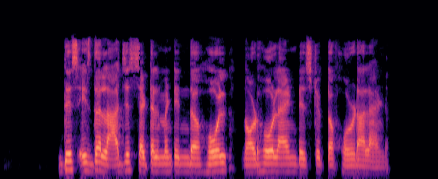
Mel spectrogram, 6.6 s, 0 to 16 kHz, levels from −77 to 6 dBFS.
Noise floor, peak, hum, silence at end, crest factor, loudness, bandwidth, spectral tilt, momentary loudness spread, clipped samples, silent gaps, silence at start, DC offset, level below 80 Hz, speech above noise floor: -85 dBFS; 0 dBFS; none; 0.75 s; 18 dB; -17 LUFS; 8.2 kHz; -3 dB/octave; 7 LU; under 0.1%; none; 0.9 s; under 0.1%; -60 dBFS; 68 dB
